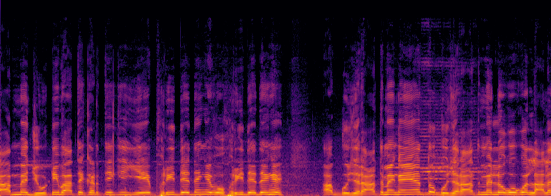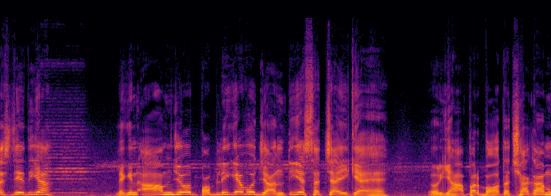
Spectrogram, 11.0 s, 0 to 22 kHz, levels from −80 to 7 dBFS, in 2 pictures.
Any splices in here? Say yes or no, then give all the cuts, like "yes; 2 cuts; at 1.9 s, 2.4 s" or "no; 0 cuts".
no; 0 cuts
